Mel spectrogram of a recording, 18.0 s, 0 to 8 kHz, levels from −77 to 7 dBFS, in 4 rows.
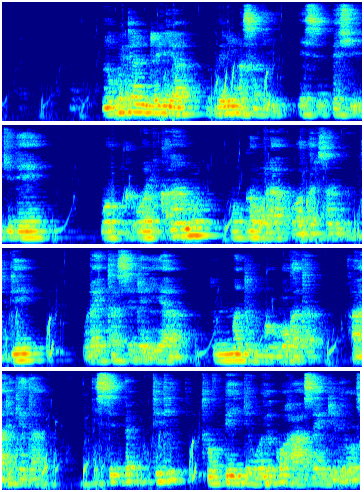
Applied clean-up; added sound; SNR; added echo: neural separator model SepFormer DNS4.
